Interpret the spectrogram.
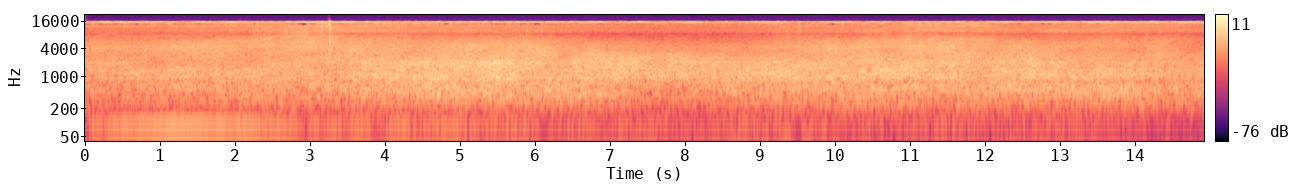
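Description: Freight train of open wagons rolling along the track, a steady noise of wheels on rails, with a low hum in the first few seconds that fades out.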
